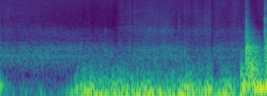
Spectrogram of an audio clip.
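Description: Wind buffeting the microphone: an irregular low rumble that picks up about half a second in, with a brief sharper noise near the end.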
